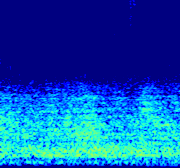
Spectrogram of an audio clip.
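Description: A steady low background drone of distant engine noise, with no sudden events.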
